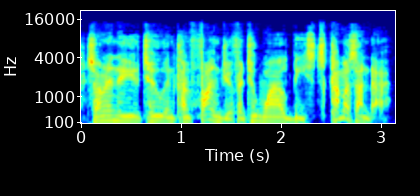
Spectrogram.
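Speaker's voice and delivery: gruff soldier barking orders; stern sergeant shout. Acted. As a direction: command them to surrender. Sergeant shouting at fighting convicts.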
